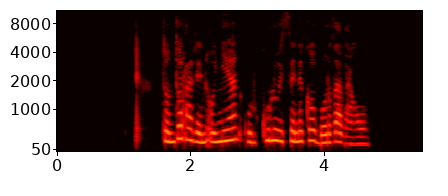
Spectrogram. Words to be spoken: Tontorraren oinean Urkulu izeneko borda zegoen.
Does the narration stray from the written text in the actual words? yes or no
yes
